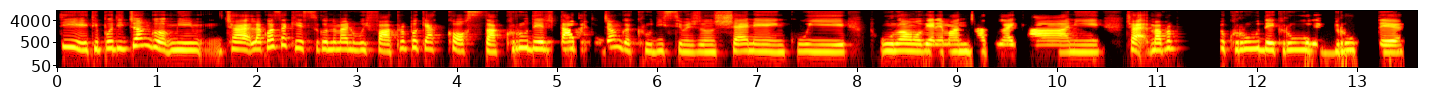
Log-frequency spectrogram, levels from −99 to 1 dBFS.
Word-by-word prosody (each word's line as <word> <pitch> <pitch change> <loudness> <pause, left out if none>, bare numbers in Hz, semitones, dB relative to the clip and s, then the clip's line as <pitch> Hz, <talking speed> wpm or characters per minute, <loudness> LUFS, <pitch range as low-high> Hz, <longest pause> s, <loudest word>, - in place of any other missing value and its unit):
ti 310 -7 -1
tipo 265 +3 -3
di 275 -1 -5
Django 325 -3 +2
mi 235 0 -1
mhmm, 220 -2 -12
cioè 250 0 +5
la 255 - +2
cosa 325 +7 +2
che 295 -7 -5
secondo 260 -1 -5
me 255 0 +1
lui 240 -1 -6
fa, 225 -2 +3
è - - -13
proprio 280 +5 -4
che 265 - 0
accosta 220 -5 0
crudeltà 260 -2 +1
perché - - -16
Django 305 - -2
è 225 - -11
crudissimo, 215 -1 -8
ci - - -8
sono 200 0 -5
scene 210 +2 -1
in 195 -1 -2
cui 200 -1 -4 0.4
un 215 0 +1
uomo 215 -1 +3
viene 205 -1 +4
mangiato 205 0 -1
dai 200 -1 +1 0.4
cani, 195 0 -1 0.2
cioè, - - +6
ma 230 0 +4
proprio 285 +1 -6 0.4
crude, 250 -2 +1
crude, 235 0 -2
brutte. 195 -1 0
235 Hz, 175 wpm, -24 LUFS, 205-260 Hz, 0.4 s, cioè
